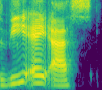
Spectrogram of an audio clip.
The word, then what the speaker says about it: Vasiliki: Oh then Vasiliki, I meant to look up how to say her name. It's Vasiliki, played the deceased mother of the father.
